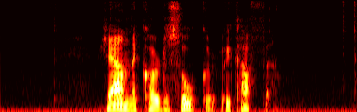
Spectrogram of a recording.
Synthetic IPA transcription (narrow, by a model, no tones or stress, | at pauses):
ɹæːnəkʰɔɖəsuːkəɹɔ̰iːkʰɑfə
